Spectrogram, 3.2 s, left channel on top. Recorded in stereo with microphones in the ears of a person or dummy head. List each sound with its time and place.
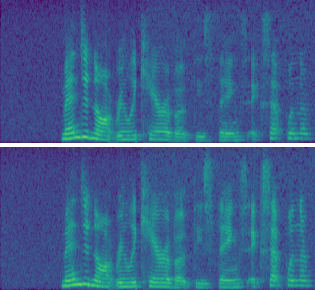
0.6 s a woman speaking: 30° left (ahead or behind), 0.6 m; by 3.1 s 25° right (ahead or behind), 1.3 m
